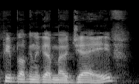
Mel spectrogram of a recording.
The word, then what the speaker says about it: Mojave: And I've got to look at how I wrote it phonetically because now it still makes no sense. Mojave. – I think that's right.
